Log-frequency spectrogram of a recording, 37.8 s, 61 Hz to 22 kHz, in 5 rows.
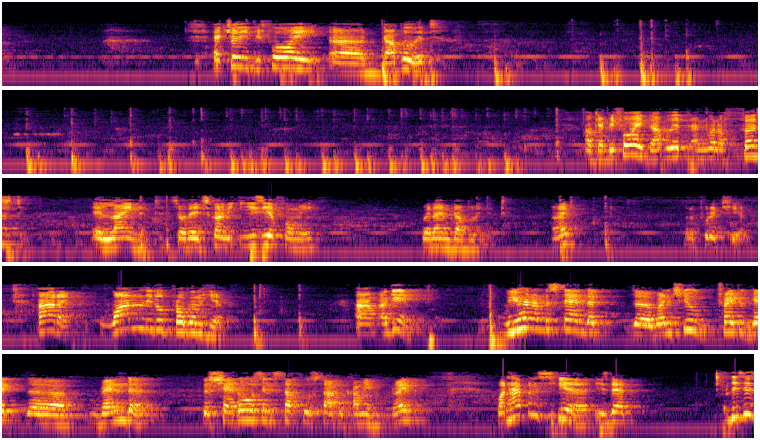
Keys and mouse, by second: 2.0-3.9 drag, 2.4 ctrl+z, 2.9-5.0 typing, 6.1 a, 6.5 w, 7.9 a, 9.2 a, 10.0 ctrl+z, 10.1 ctrl+z, 10.5 ctrl+z, 11.2 ctrl+z, 11.5-12.1 ctrl+z, 12.4 ctrl+z, 12.7 ctrl+z, 14.3 Up, 14.5 KP_1, 15.3 KP_3, 17.7 g, 20.0 click, 20.9 click, 21.1 click, 23.5 Tab, 25.5 click, 35.8 Tab, 36.3 a.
